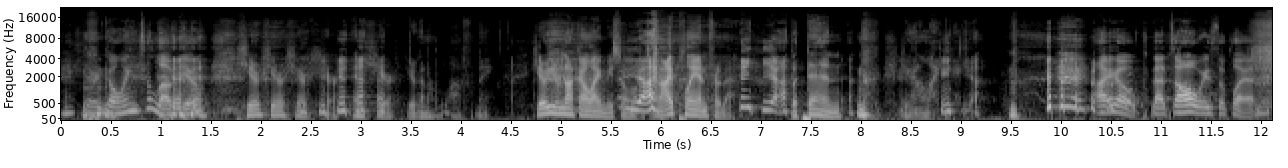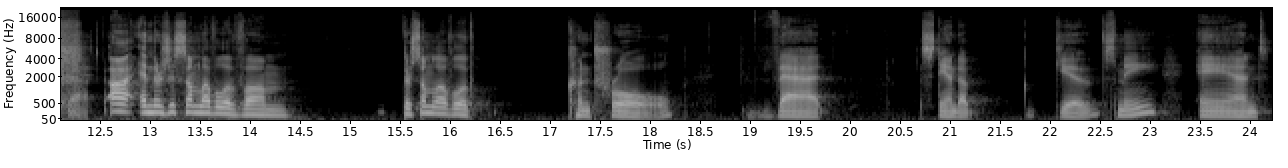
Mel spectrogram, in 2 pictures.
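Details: Adult male comedian with a stutter who also mentions a past injury; real, unscripted speech with word and phrase repetitions; stuttering.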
